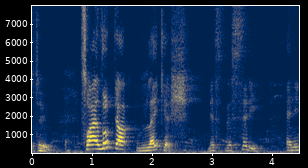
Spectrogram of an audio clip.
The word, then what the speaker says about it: Lachish: It's Lachish, but I think it's pronounced Lachish in Hebrew.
